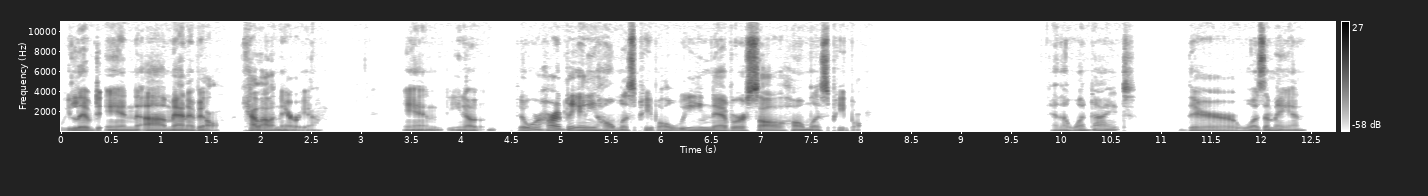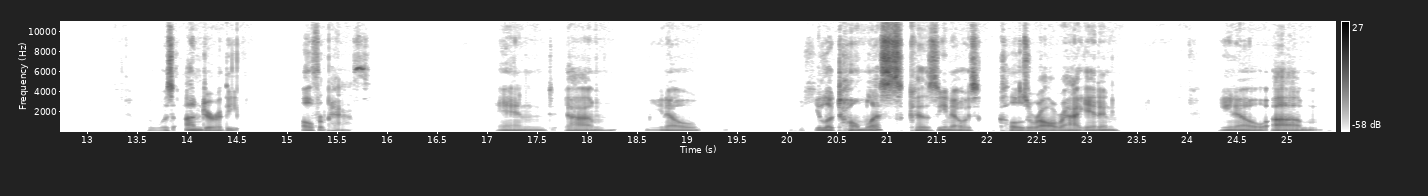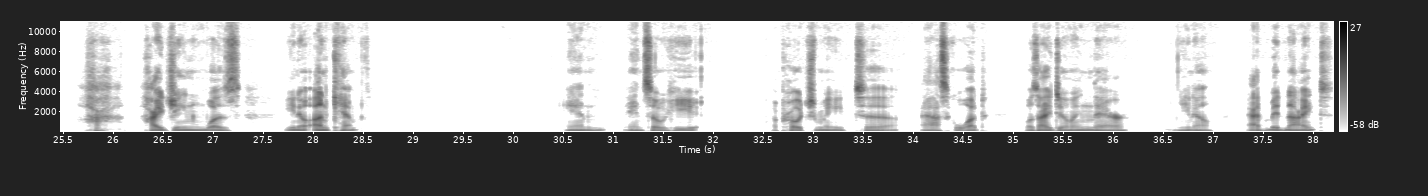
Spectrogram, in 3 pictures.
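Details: Stuttering, including blocks, in an adult man who has stuttered since age five after a dog attack and still stutters despite years of speech therapy; spontaneous speech.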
